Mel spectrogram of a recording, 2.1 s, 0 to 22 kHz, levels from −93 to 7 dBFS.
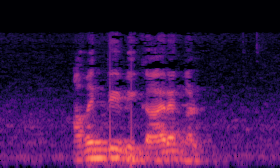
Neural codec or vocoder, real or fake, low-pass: none; real; 10.8 kHz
